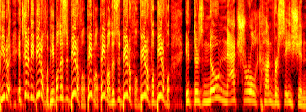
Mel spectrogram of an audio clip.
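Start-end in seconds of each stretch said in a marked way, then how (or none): 0.0-3.4 loud, upbeat, pitched-up hype-man shouting. Complaining about a host's loud delivery: loud upbeat Trevor Noah impression. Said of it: "Why are you so loud and upbeat?".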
